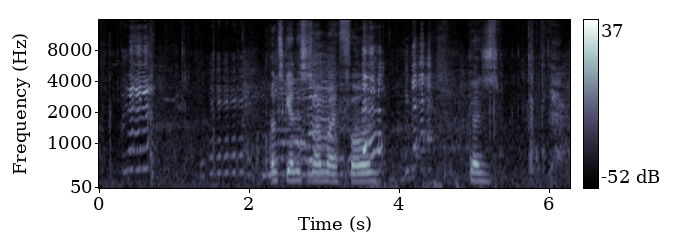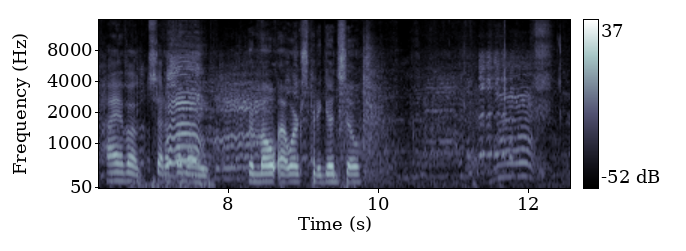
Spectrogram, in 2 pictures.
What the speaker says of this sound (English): All the goats think they're getting fed.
